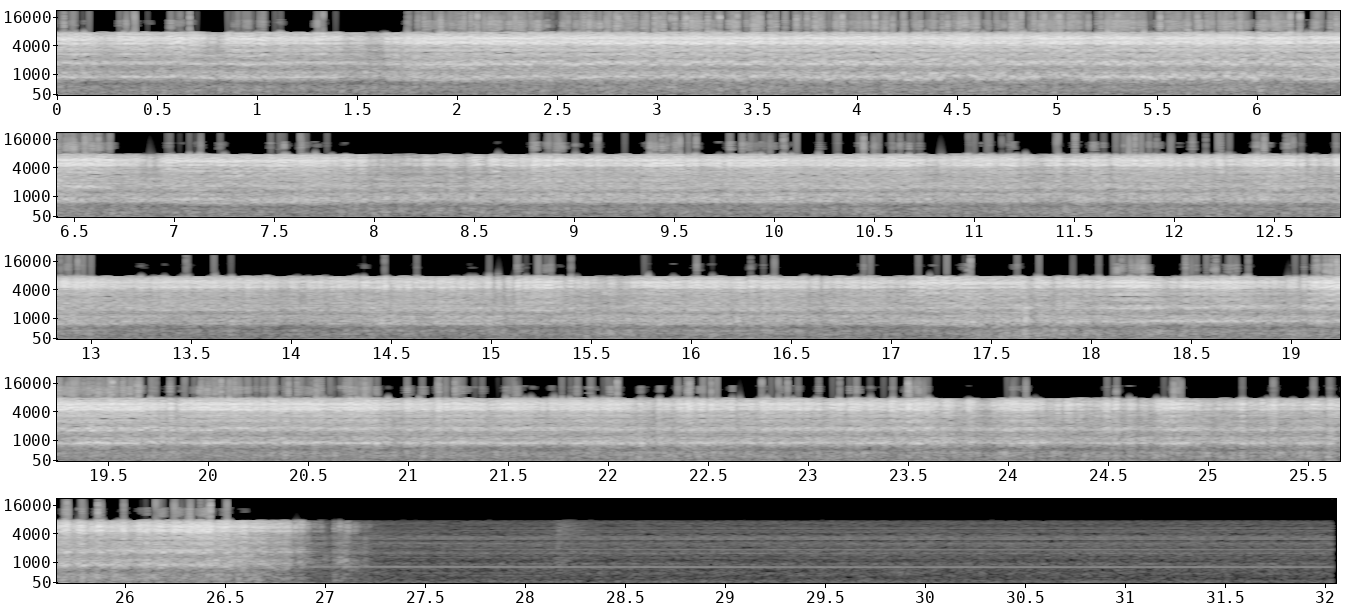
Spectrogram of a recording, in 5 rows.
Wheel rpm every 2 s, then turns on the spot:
220, 200, 190, 200, 200, 200, 200, 200, 200, 220, 230, 230, 230, 40, 0, 0.
none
